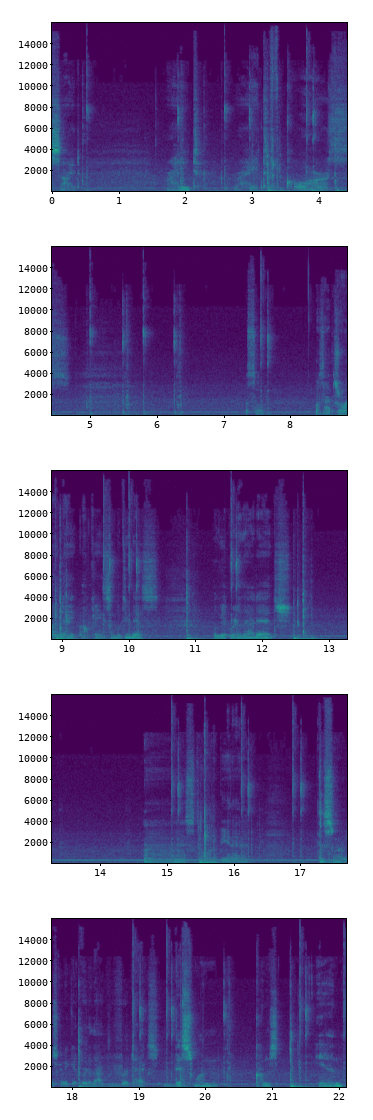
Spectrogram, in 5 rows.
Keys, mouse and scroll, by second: 0.8-4.3 middle drag, 3.4 ctrl+Tab, 4.3 a, 5.0 middle click, 9.0 ctrl+Tab, 10.9 x, 12.7 Tab, 15.6 ctrl+Tab, 18.1 x, 19.4 middle click, 19.8 middle click, 21.3 e.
